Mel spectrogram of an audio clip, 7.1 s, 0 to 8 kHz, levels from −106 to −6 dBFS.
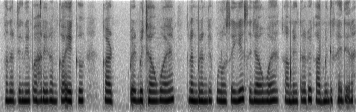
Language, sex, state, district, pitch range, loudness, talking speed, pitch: Hindi, female, Bihar, Saharsa, 205-220 Hz, -15 LUFS, 225 wpm, 210 Hz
